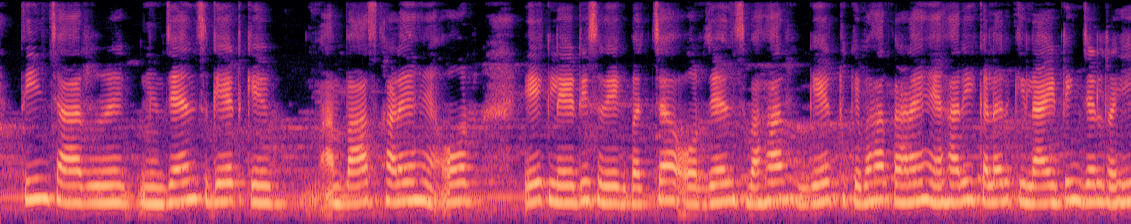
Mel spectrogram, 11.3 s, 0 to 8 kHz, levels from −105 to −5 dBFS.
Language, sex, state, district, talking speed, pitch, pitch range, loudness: Hindi, female, Jharkhand, Jamtara, 145 wpm, 200 Hz, 190-215 Hz, -23 LUFS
